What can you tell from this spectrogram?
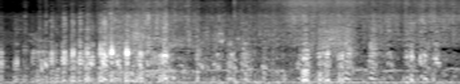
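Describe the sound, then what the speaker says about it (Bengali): Village ducks quack while feeding, a busy cluster of nasal calls up close that thins to scattered quacks, moderately loud with no talking. "ওই যে হাঁসে খাইতেছে"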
